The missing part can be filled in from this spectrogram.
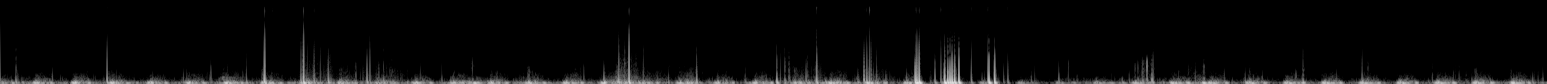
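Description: Repeated low heartbeat thumps with some rubbing and knocking noise from the pressed microphone; ordinary heart sounds.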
